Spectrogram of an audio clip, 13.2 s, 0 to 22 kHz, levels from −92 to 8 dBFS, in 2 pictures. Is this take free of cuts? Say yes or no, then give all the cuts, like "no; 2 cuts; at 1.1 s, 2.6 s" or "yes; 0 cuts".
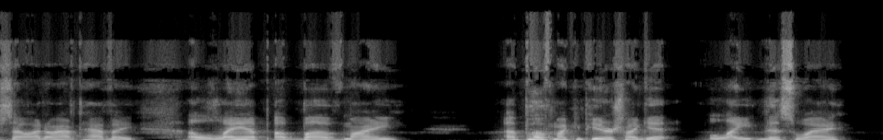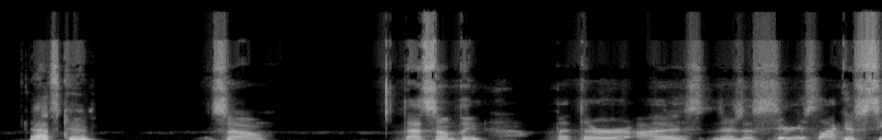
yes; 0 cuts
